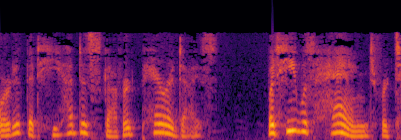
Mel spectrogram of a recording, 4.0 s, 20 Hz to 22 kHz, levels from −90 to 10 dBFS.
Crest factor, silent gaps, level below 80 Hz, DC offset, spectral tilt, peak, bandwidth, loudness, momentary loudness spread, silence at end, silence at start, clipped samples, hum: 16 dB; none; -52 dBFS; under 0.1%; -5 dB/octave; 0 dBFS; 8.8 kHz; -17 LUFS; 14 LU; 0 s; 0 s; under 0.1%; none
